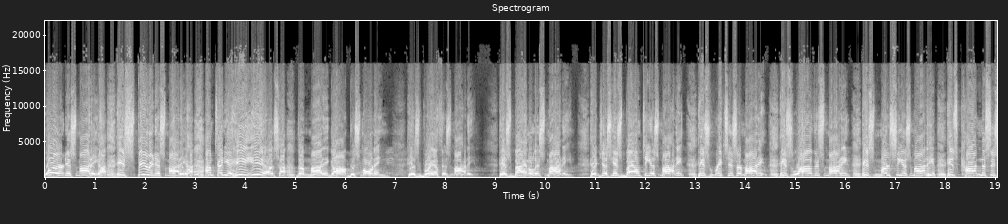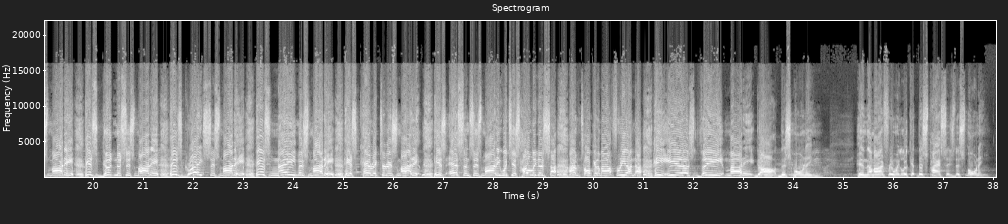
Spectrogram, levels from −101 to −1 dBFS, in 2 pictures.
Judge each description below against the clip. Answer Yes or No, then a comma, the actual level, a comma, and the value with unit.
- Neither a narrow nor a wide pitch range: Yes, average, 4.2 semitones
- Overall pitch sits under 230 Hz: No, very high, 295 Hz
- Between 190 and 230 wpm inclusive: No, average, 145 wpm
